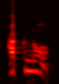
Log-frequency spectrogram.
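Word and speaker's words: окно: How to pronounce akno? Akno, right? Akno, akno.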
